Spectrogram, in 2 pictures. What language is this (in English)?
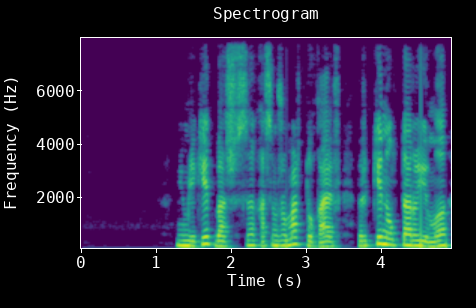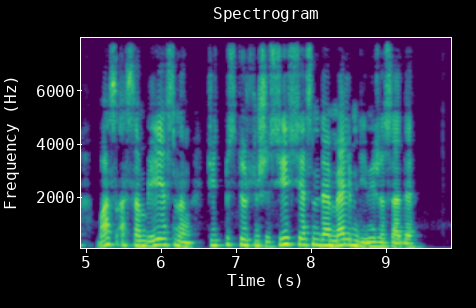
Kazakh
